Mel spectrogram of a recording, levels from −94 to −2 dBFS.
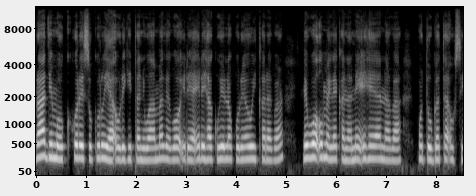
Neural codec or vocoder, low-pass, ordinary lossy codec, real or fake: codec, 24 kHz, 0.9 kbps, WavTokenizer, small release; none; none; fake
